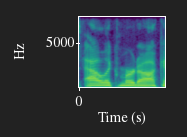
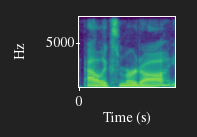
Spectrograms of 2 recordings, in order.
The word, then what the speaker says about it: Alex Murdaugh: And we should mention, I think, for listeners who maybe have seen his name in headlines, it is pronounced Alec Murdaugh and not Alex Murdaugh, even though that's how it's spelled.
